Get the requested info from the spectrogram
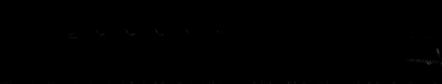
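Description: Faint bird song: two runs of quick, high chirps, each sliding downward, about four a second, over a low background hiss.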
